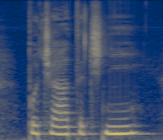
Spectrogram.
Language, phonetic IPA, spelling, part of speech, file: Czech, [ˈpot͡ʃaːtɛt͡ʃɲiː], počáteční, adjective, Cs-počáteční.ogg
- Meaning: initial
